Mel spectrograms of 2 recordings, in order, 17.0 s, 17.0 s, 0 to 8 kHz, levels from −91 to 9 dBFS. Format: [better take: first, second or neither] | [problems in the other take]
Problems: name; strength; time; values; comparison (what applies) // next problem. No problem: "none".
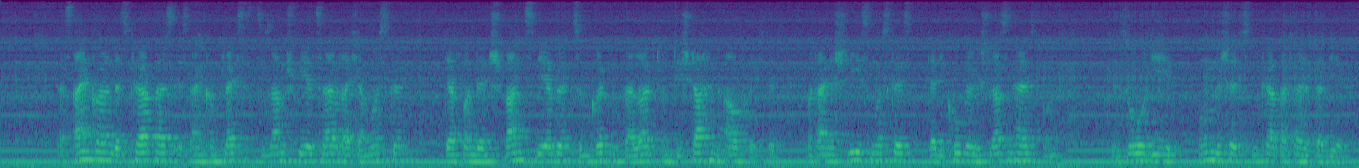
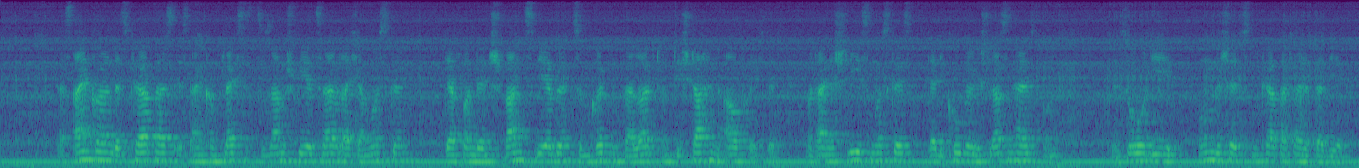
second | background sound (Wind instrument, woodwind instrument); 18 dB below the speech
